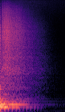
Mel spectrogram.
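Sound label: reverb snare left; Spectrasonics; Burning Grooves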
